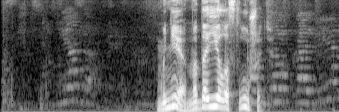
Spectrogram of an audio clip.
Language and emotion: Russian, angry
